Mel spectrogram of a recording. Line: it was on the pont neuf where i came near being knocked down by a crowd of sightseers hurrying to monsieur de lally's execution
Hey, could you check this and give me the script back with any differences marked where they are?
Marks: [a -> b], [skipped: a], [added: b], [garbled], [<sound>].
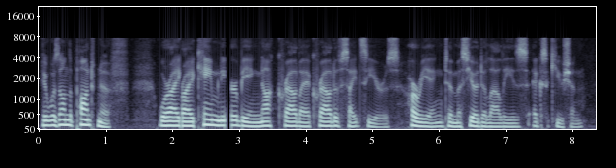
it was on the pont neuf where i [added: i] came near [dropout] being knocked [down -> crowd] by a crowd of sightseers hurrying to monsieur de lally's execution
